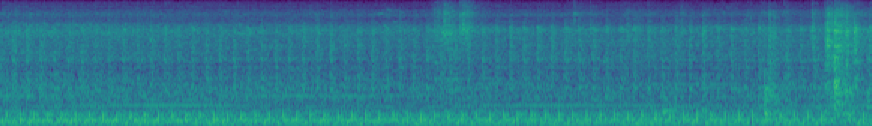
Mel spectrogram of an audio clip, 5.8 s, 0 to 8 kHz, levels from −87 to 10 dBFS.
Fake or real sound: real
